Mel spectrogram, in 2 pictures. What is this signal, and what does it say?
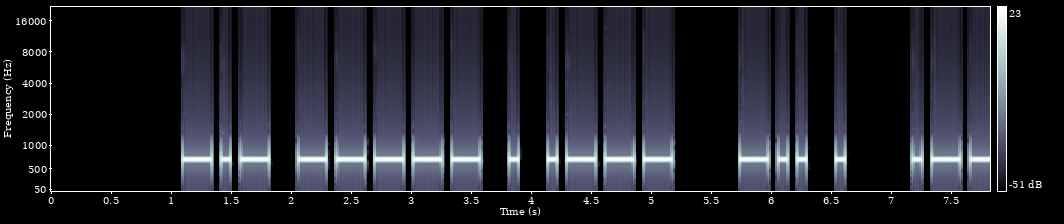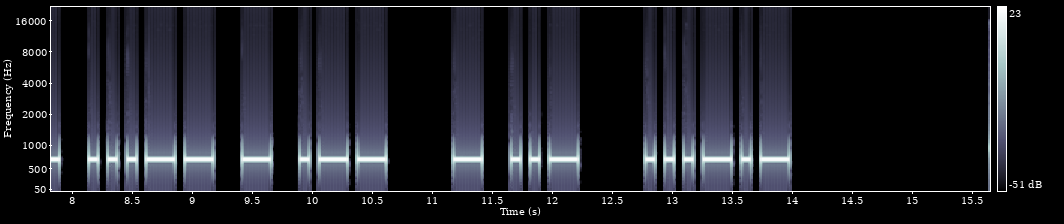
Morse code, heard as a keyed tone, about 16 wpm, 700 Hz. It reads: K0EJ DE W3TW TU <SK>
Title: Practice QSO - Exchange 4 - Ending - 15wpm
